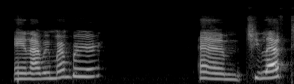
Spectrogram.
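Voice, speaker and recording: A woman's high-pitched, raised, projected voice with lively intonation. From Puerto Rico. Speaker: pastor. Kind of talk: testimony. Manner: halting, with many fillers.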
